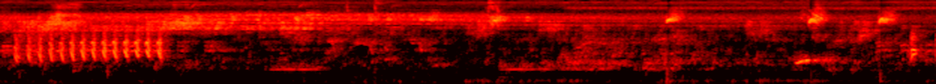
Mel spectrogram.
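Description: Birds chirping and calling: a fast trill over the first second and a half, then scattered short, high chirps, over a steady high-pitched hiss.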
